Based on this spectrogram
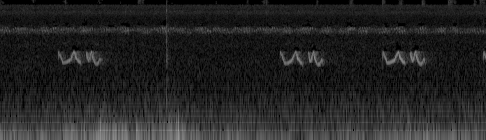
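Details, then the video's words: Nightjar call: paired wavy whistles repeated three times at intervals of about two seconds, plus a final faint note, over a constant high-pitched insect trill and low rumble. "Nightjar bird | liibaan garabey | ugubi"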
